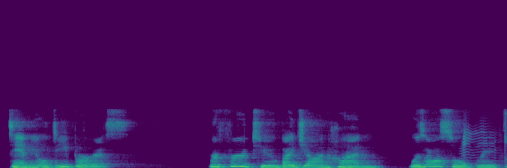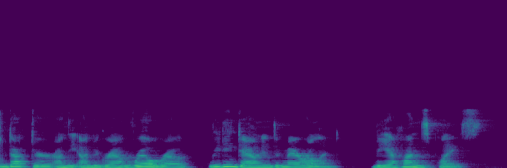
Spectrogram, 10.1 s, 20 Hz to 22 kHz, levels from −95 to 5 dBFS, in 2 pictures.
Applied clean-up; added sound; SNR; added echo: neural mask model DeepFilterNet 3.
